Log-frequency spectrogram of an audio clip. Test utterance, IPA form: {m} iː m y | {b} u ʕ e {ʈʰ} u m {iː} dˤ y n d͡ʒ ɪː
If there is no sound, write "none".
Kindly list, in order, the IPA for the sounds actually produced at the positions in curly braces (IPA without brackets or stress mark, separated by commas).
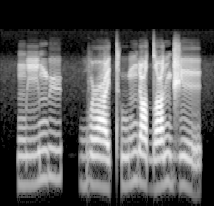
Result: m, b, tʰ, iː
